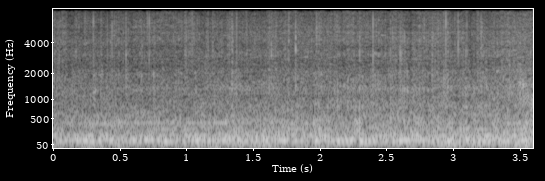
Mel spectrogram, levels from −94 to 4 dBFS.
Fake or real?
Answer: fake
